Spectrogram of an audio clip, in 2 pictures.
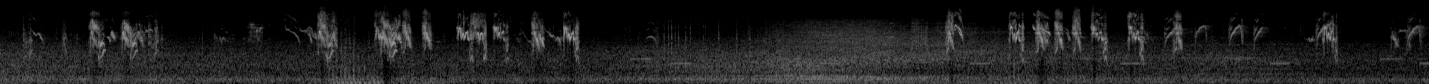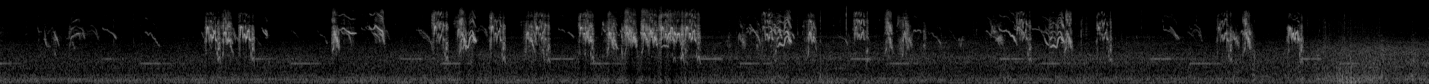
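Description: Eurasian tree sparrows chirping: quick clusters of short, sharp calls that come in bursts throughout, with brief lulls between.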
